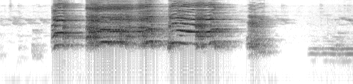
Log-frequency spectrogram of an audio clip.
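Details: Crossbred rooster mixing Ayam Ketawa (laughing chicken), Pelung and Bangkok lines, crowing: a long, loud, harsh multi-part crow broken into several rolling, stuttering segments, ending in a short final burst, then a faint low hum.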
